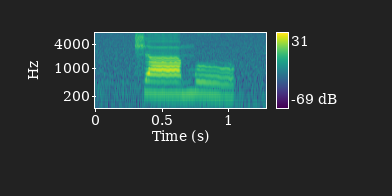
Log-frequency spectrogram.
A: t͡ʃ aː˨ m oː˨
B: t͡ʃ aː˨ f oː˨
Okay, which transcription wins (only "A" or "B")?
A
